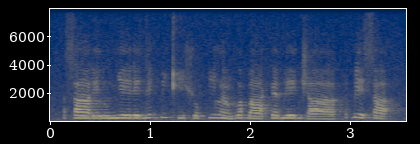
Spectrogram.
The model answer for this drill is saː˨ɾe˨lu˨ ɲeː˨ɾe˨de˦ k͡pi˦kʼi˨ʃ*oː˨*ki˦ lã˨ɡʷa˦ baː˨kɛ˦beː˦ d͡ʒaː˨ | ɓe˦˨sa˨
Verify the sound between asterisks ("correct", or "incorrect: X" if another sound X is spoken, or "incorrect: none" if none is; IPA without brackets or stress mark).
incorrect: o˨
